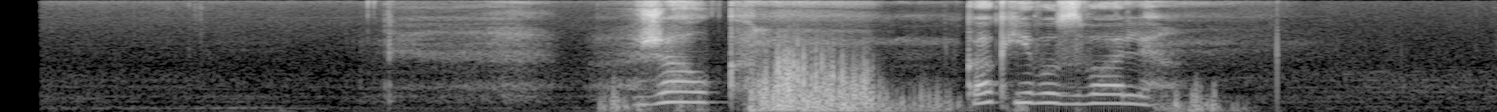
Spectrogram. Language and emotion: Russian, sad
